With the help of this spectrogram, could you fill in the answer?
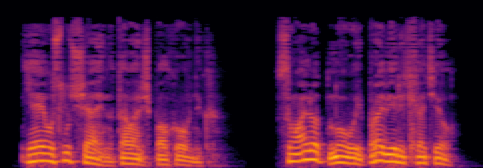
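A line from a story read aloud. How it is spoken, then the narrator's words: Quiet, embarrassed. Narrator (Russian): смущенно ковыряя носком ботинка пол, я негромко сказал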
